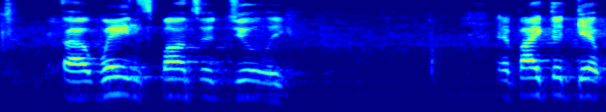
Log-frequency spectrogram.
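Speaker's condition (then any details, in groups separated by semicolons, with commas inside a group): ALS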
